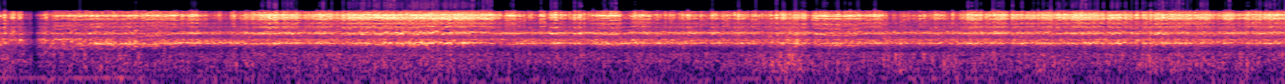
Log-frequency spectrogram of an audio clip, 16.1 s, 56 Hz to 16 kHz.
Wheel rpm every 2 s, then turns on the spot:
140, 220, 220, 230, 230, 220, 230, 230.
none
